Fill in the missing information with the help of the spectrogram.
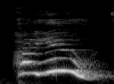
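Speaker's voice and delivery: high, loud grouchy call; grouchy hail. A narrator's reading. Grouchy ladybug accosting the yellow jacket, high and loud. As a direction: call out to pick a fight.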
